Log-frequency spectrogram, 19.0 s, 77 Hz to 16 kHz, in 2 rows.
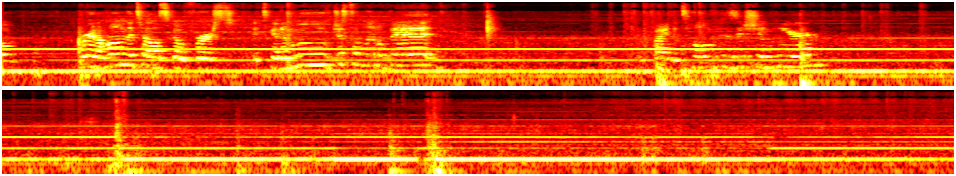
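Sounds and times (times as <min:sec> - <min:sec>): electric motor hum: 0:00.0 - 0:19.0.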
